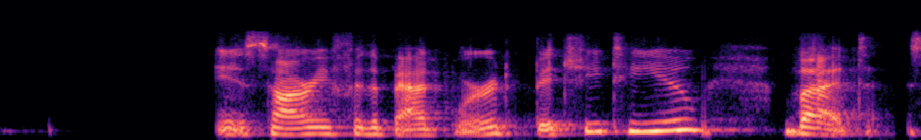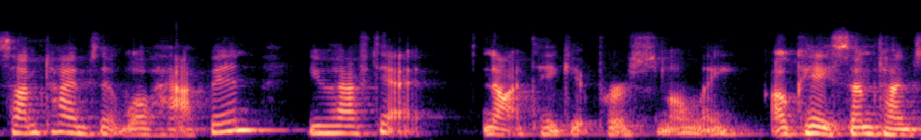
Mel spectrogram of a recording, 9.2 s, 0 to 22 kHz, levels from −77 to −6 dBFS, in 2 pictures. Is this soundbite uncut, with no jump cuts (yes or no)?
no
